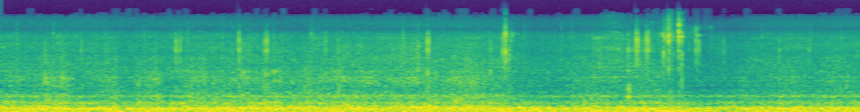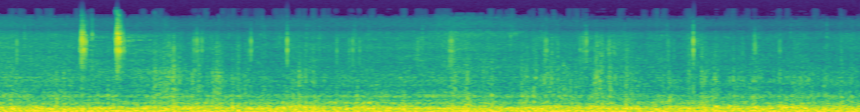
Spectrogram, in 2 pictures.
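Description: Bicycle tyres hum on the road.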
